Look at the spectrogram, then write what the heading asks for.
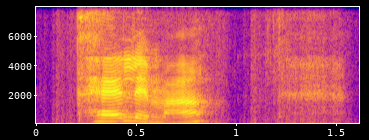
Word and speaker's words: Thelema: And Marco has studied, among other things, Aleister Crowley, the tradition of Thelema, which would be pronounced in Greek Thelema, and sex magic.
